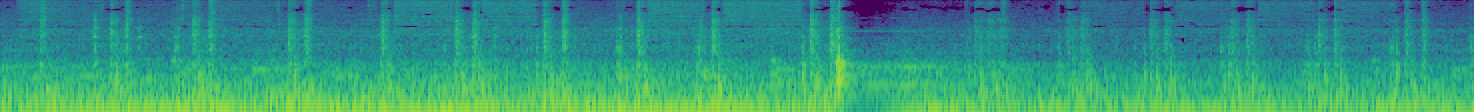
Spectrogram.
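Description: A lathe motor hums steadily as metal spins.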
